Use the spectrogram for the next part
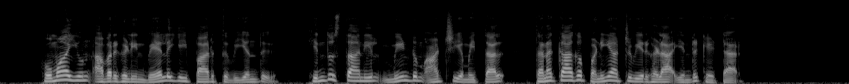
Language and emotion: Tamil, neutral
